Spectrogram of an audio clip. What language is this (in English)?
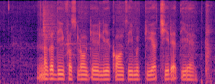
Hindi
